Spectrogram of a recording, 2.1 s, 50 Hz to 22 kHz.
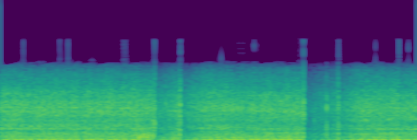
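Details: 2003 Dodge Intrepid 2.7 L, under 84,000 miles, rebuilt engine under 40,000, running rich from a faulty computer: loud idle with raspy puffing chuff from leaking aftermarket exhaust at the welded first joint and muffler joint, fumes entering the cabin.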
